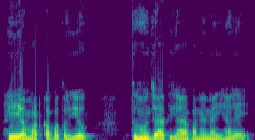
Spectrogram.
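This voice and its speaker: A man playing a grumbling, high-voiced old village father-in-law. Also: little pitch movement, normal speed, warm tone, natural voice. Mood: pleading. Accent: Awadhi. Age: older. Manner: grumbling, pleading. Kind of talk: rural cartoon comedy dialogue.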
